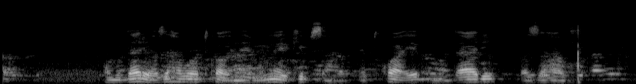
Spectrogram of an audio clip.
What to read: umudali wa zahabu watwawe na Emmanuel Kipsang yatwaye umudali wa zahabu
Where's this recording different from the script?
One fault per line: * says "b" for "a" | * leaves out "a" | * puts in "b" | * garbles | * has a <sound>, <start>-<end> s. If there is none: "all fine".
all fine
